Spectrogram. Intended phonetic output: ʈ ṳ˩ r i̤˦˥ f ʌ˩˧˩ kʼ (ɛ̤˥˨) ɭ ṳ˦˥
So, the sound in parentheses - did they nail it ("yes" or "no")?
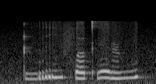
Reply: yes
